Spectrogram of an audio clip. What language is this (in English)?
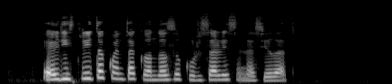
Spanish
